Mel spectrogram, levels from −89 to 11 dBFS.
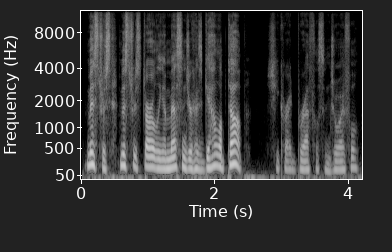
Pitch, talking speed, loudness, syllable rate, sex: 150 Hz, 185 wpm, -19 LUFS, 5.9 syllables/s, male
